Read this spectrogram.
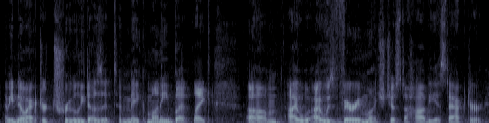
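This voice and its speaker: A man's voice: deep voice, steady tone, a little fast, fairly bright tone. A middle-aged man with an American accent, talking casually as a guest in an interview. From United States. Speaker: podcast guest, game master.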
